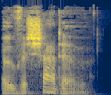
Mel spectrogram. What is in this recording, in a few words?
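"overshadow", English, British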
